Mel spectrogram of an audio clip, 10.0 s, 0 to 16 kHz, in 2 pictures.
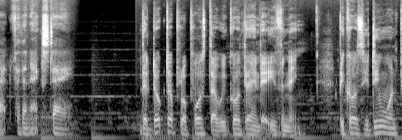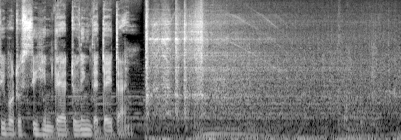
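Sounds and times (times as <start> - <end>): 
speech: 0.2 - 1.0, 1.7 - 7.0
car engine starting: 6.7 - 10.0.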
